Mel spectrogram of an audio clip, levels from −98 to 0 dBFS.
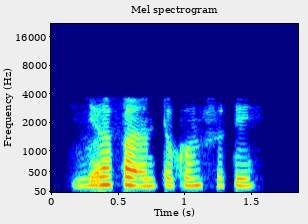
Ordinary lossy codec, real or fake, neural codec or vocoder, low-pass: AAC, 32 kbps; fake; codec, 16 kHz in and 24 kHz out, 2.2 kbps, FireRedTTS-2 codec; 3.6 kHz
